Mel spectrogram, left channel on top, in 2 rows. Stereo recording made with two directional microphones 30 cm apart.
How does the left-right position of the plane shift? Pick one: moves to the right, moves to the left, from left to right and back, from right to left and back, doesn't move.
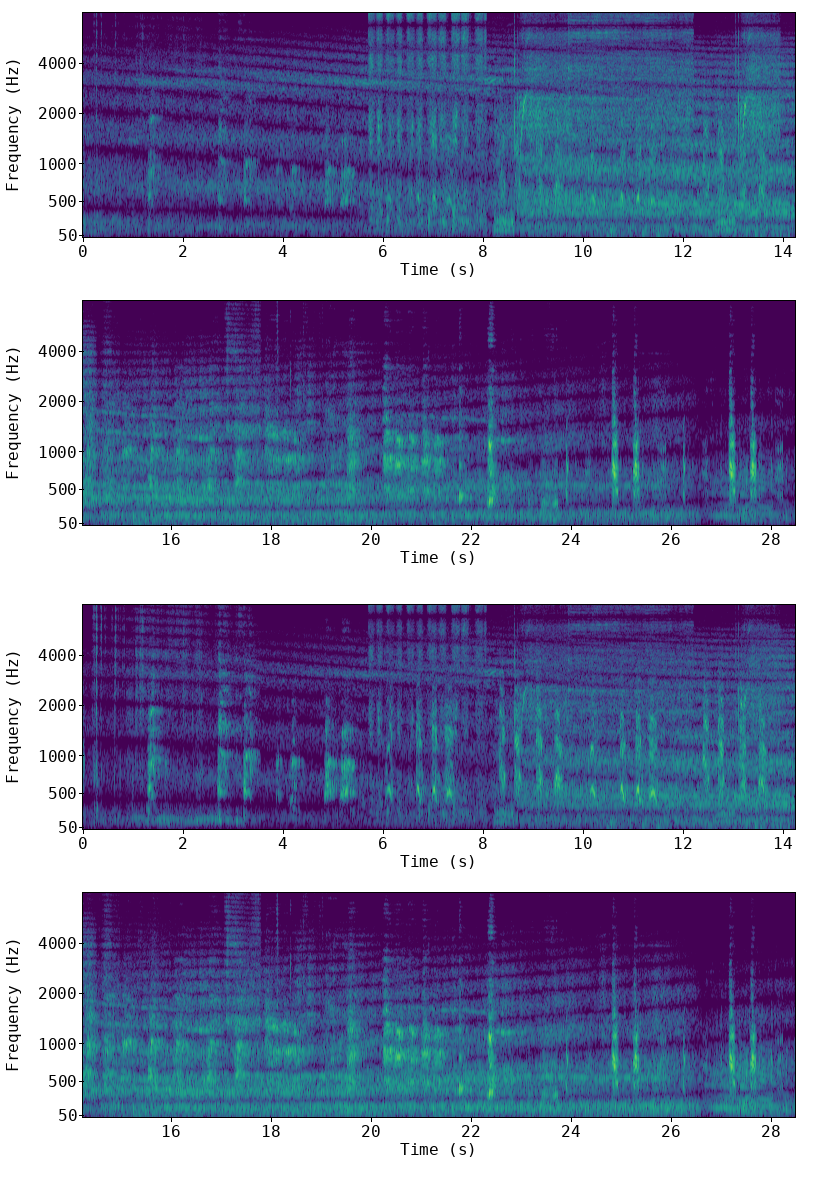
moves to the right.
